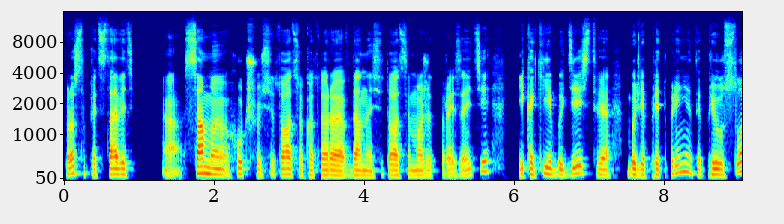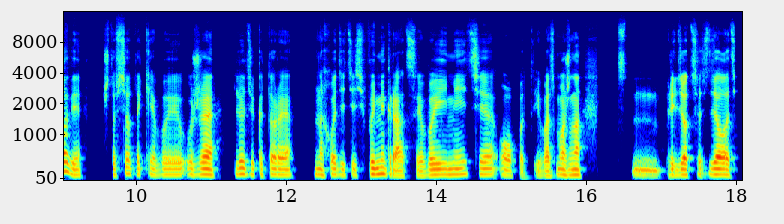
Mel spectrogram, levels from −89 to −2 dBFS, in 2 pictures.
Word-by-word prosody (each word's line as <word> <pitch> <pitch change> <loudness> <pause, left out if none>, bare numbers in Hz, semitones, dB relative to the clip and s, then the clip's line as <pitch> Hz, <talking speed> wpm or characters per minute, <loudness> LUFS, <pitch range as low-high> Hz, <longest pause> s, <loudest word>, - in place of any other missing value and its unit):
Просто 155 -1 0
представить, 125 -1 +1 0.3
а, - - -2
самую 145 -4 +5
худшую 130 -3 -2
ситуацию, 125 +1 +1
которая 110 -1 +3
в 110 - -13
данной 110 -2 +2
ситуации 110 -2 -1
может 110 -1 -1
произойти. 125 - -2 0.4
И 125 - +1
какие 130 +3 +1
бы 120 -1 0
действия 125 -2 0 0.2
были 125 -1 +3
предприняты 145 +8 -2
при 130 -2 0
условии, 125 - +2 0.3
что - - -7
всё-таки - - -5
вы 60 0 -2
уже 125 - +2 0.2
люди, 135 -1 -1
которые 120 -1 0 0.3
находитесь 120 -1 -4
в 135 - +2
эмиграции, 115 -7 +1
вы 120 +4 +2
имеете 130 +1 -1
опыт, 110 -2 -4
и, - - -8
возможно, 115 +4 0 0.4
с - - -14
н 220 -1 -4
придётся 120 +2 0
сделать 125 -3 +4
120 Hz, 125 wpm, -25 LUFS, 115-130 Hz, 0.4 s, самую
